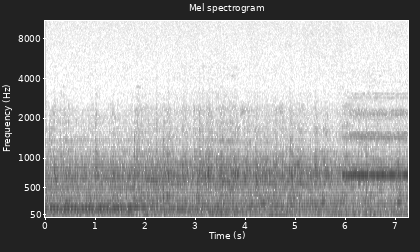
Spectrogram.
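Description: LDH diesel-hydraulic locomotive running along the track, with a continuous rumble of engine and wheels; its low engine hum drops away after about two seconds. Near the end the locomotive's horn sounds one steady note, held on.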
